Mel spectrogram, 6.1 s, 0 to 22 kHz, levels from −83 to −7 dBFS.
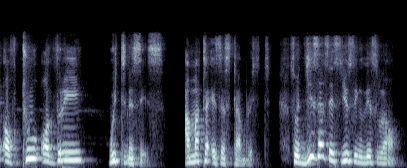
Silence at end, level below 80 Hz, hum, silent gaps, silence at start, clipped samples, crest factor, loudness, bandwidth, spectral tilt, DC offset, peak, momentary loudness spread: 0.2 s; -56 dBFS; none; 2.61-2.65 s; 0 s; under 0.1%; 14 dB; -17 LUFS; 10 kHz; -6 dB/octave; under 0.1%; -2 dBFS; 13 LU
